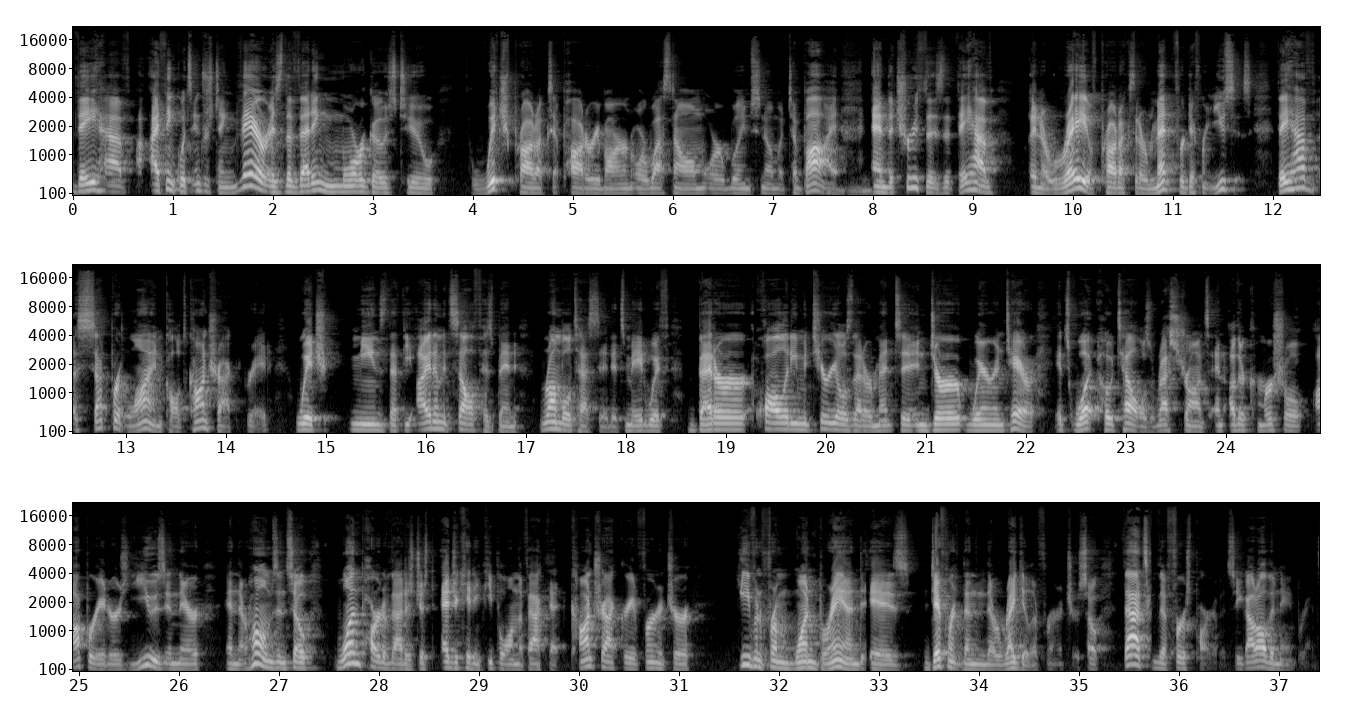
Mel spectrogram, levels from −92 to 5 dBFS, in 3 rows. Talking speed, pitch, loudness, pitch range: 210 wpm, 130 Hz, -24 LUFS, 115-145 Hz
